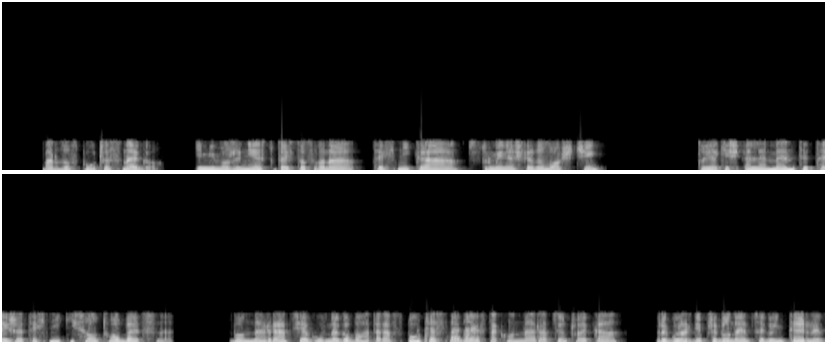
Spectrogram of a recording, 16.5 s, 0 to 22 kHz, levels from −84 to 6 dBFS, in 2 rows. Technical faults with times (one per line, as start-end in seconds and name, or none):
12.38-13.03 codec payload misread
